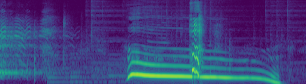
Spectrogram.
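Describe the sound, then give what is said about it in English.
A wolf inside a castle lets out one long, loud howl lasting about three seconds, sliding up at the start, holding a steady tone, then dropping away, after a stretch of quieter whines and yips. “A wolf followed me in here.”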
